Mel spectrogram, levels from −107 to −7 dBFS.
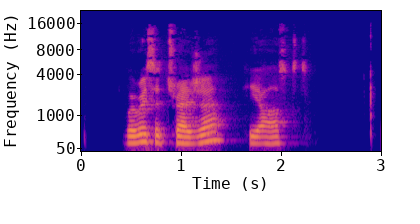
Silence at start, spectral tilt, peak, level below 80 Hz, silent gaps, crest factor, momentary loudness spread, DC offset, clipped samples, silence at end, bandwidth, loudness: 0.45 s; -5 dB/octave; -24 dBFS; -82 dBFS; none; 18 dB; 21 LU; under 0.1%; under 0.1%; 0.75 s; 15.5 kHz; -40 LUFS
